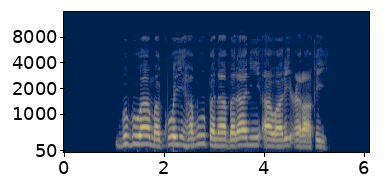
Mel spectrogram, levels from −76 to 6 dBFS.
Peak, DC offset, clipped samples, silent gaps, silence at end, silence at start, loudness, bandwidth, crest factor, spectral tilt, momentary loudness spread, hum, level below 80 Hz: -2 dBFS; under 0.1%; under 0.1%; none; 0.9 s; 1.05 s; -18 LUFS; 9 kHz; 16 dB; -6.5 dB/octave; 10 LU; none; -58 dBFS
